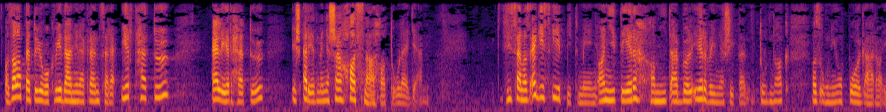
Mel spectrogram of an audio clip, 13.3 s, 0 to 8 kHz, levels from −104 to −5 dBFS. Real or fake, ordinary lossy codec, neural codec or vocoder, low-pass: real; none; none; 7.2 kHz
